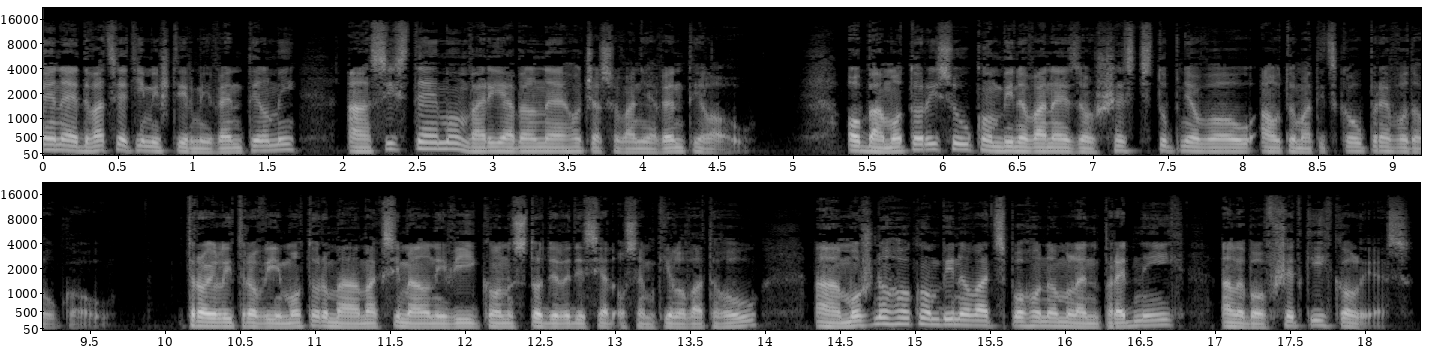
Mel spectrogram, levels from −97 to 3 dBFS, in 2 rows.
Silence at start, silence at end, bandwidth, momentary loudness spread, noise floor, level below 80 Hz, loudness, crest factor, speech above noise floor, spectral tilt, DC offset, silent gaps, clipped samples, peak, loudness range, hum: 0 s; 0.1 s; 15.5 kHz; 9 LU; -60 dBFS; -64 dBFS; -31 LUFS; 18 dB; 30 dB; -6 dB/octave; under 0.1%; none; under 0.1%; -12 dBFS; 3 LU; none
